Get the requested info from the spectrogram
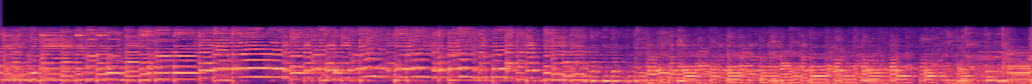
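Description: Steel-string acoustic guitar playing a continuous phrase of plucked single notes and chords in D minor, ringing against the open fourth and fifth strings, with one note held and wavering about two and a half seconds in.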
